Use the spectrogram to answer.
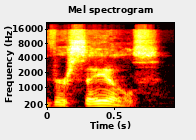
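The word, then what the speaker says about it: Versailles: down the road ways you'll be in versales I love I love living in Kentucky uh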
